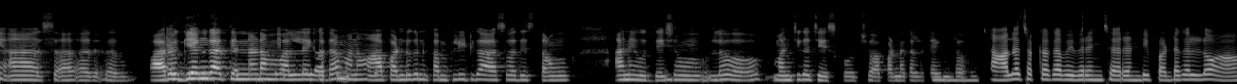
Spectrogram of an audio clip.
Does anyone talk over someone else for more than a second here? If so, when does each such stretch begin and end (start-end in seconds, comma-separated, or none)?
1.7-3.9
